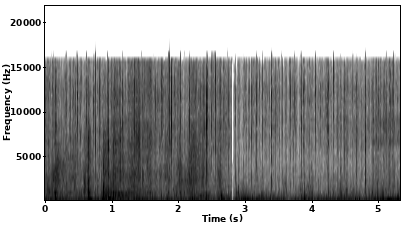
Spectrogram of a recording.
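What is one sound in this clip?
A fire crackles and pops softly.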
